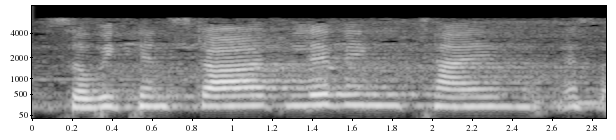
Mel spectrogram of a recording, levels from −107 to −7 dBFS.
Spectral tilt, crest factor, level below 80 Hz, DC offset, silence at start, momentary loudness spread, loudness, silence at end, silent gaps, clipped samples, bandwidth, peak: -6 dB/octave; 16 dB; -60 dBFS; under 0.1%; 0 s; 8 LU; -24 LUFS; 0 s; none; under 0.1%; 6 kHz; -8 dBFS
